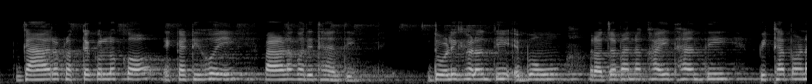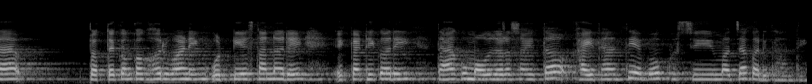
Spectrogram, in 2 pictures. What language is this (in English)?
Odia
